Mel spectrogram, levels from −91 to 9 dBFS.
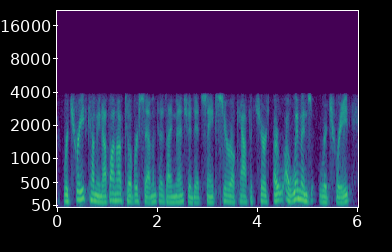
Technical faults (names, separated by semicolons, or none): tandem speech coding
